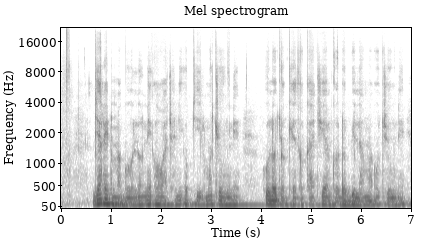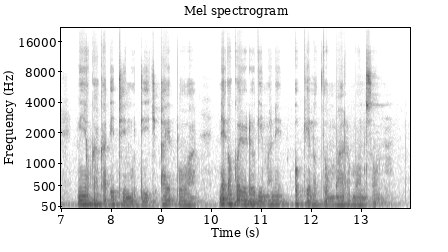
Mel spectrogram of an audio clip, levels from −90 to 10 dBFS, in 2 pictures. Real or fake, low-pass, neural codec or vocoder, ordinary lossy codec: fake; none; codec, 44.1 kHz, 7.8 kbps, DAC; none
